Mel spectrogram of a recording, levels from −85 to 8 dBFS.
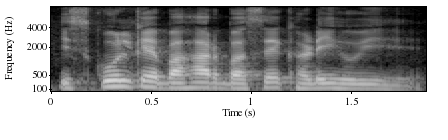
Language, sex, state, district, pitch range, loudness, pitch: Hindi, male, West Bengal, Alipurduar, 120-140 Hz, -16 LUFS, 125 Hz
